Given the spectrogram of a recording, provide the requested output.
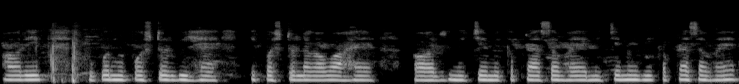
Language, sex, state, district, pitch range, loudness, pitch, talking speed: Hindi, female, Bihar, Kishanganj, 200-210 Hz, -21 LUFS, 205 Hz, 205 wpm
